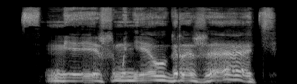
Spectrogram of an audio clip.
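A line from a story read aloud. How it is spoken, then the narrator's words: Hiss. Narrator (Russian): прошипел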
